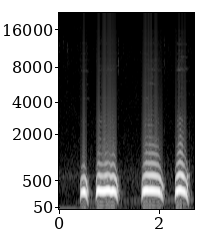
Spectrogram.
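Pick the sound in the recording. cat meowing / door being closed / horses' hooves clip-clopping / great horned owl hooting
great horned owl hooting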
